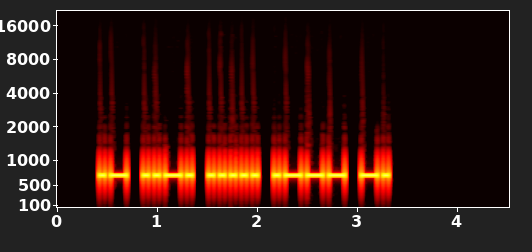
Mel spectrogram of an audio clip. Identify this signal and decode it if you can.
Morse code, heard as a keyed tone, about 22 wpm, 700 Hz. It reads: AF5JN
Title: USA Call Signs - 5 Characters - 22wpm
